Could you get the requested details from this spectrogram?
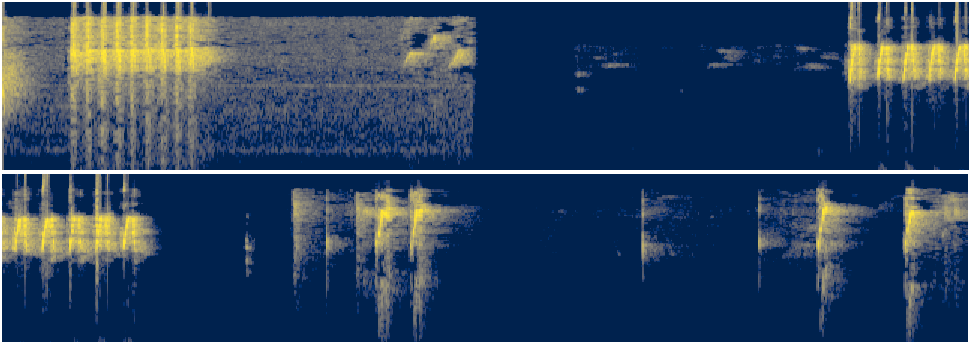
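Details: Vigorous drongo song: a loud, rapid, buzzy rattle of evenly repeated notes, a quiet gap, a second long grating rattle, then scattered sharp chips and short whistled notes.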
